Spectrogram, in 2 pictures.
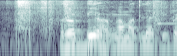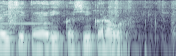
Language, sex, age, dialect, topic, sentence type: Marathi, male, 31-35, Varhadi, agriculture, question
